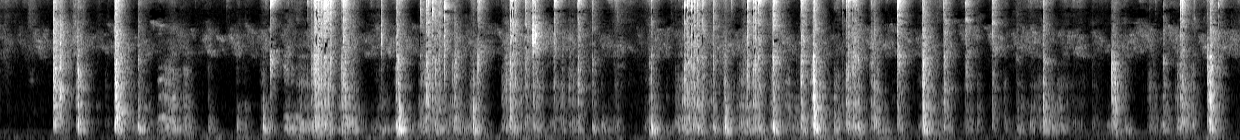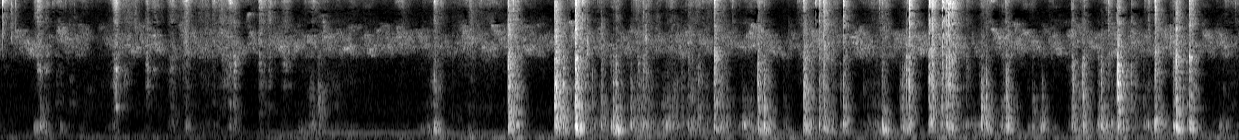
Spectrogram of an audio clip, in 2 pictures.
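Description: Hand ratchet and socket clicking in short, irregular runs, with taps of the metal tool, as rusted fasteners are worked loose.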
